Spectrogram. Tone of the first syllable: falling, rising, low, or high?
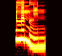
falling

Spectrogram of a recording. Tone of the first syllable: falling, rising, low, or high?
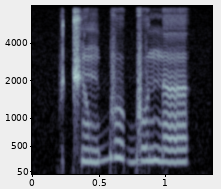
low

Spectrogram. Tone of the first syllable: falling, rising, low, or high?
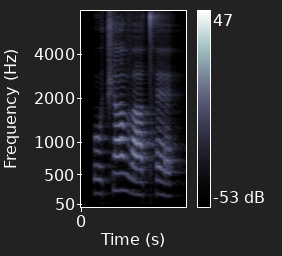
low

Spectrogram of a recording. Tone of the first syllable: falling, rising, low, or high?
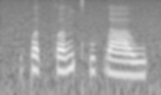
low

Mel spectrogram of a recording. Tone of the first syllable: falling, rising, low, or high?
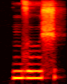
high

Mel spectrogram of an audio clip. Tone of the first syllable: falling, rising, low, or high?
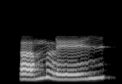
rising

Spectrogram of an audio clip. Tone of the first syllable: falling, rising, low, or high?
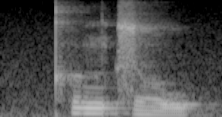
high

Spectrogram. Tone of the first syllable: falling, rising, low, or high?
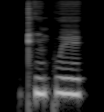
high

